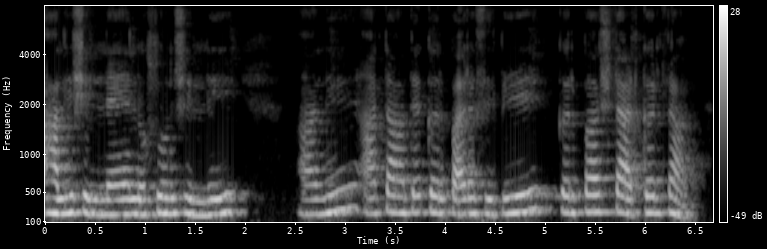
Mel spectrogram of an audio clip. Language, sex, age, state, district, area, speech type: Goan Konkani, female, 45-60, Goa, Quepem, rural, spontaneous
